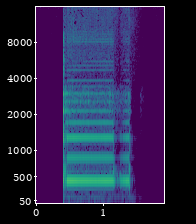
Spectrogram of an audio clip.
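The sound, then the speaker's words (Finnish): An electronic telephone dialing tone sounds as a call is placed: one long steady beep, then a brief gap and a shorter beep, clear and alone with no talk. “mä soitan”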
